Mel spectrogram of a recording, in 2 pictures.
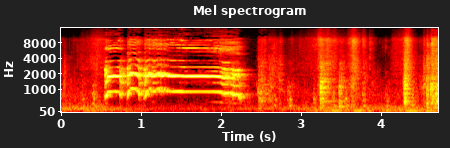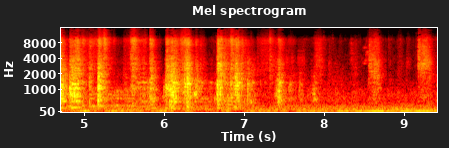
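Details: Backyard coop with chickens eating: a rooster's loud crow of about one and a half seconds opens, then many quick pecking taps, rustling and soft clucks fill the rest.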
